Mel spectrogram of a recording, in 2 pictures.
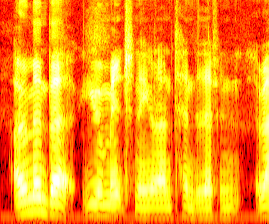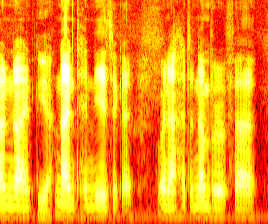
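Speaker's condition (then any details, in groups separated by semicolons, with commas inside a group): Cerebral palsy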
